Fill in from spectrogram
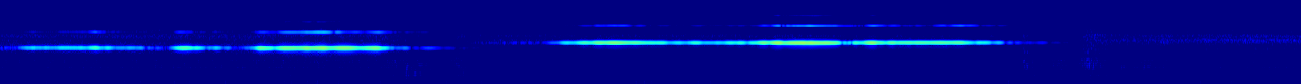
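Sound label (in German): ten, Zahntöne, Gehaltene Töne leise, Glissandi; Spiel mit Klappen, dann gemischt mit Stimme, Flatterzunge und Doppelzunge. Tenor; saxophon; spieltechniken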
